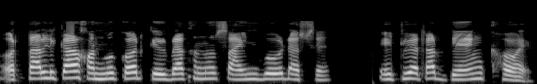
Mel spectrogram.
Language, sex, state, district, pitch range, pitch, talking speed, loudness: Assamese, female, Assam, Sonitpur, 230-270 Hz, 250 Hz, 100 wpm, -16 LUFS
